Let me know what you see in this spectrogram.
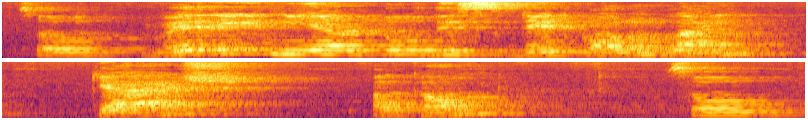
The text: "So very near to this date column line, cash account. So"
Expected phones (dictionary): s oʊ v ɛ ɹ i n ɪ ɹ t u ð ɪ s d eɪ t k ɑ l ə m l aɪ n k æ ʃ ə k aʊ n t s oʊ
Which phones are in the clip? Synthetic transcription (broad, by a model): s oʊ v ɛ ɹ i n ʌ ɹ t u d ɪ s d eɪ t k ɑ l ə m l aɪ n k æ ʃ ə k aʊ n t s oʊ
